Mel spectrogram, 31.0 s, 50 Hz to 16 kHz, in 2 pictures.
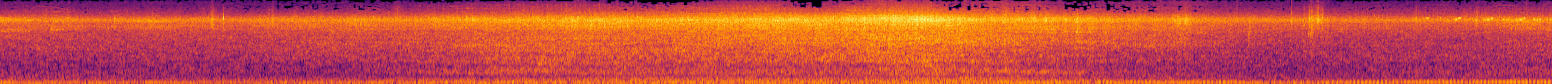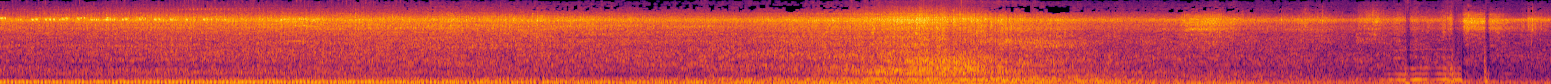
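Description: Steady rushing background noise with a low rumble, swelling twice: about a third of the way in and again around 25 seconds.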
